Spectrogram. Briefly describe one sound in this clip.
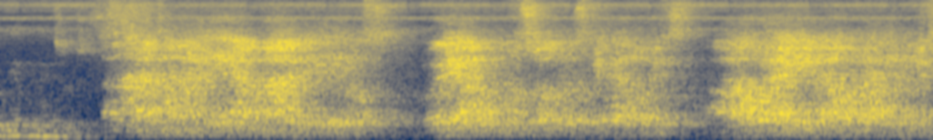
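A group of men and women sing together.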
